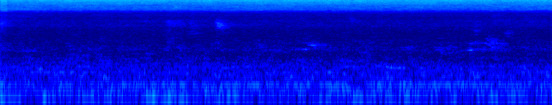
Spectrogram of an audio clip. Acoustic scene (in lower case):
residential area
